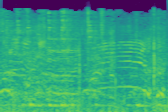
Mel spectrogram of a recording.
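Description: Crowd of mikoshi bearers chanting in a rhythmic, repeating pattern as they carry the portable shrine, with shouting voices over a dense crowd.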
